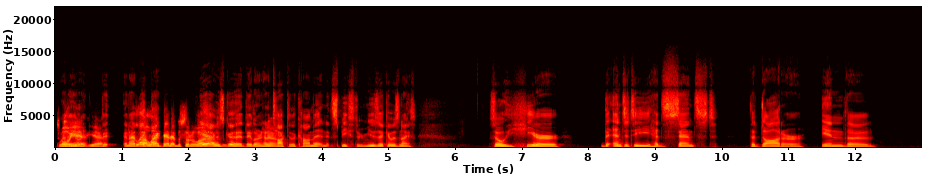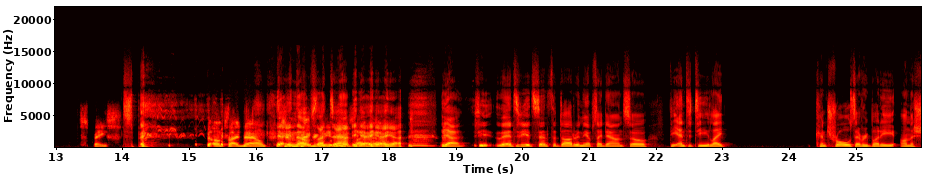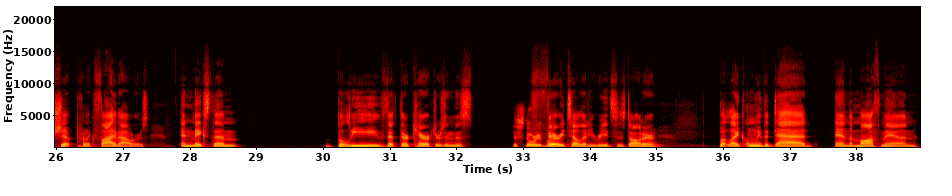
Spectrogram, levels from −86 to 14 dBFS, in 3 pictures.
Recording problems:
none

